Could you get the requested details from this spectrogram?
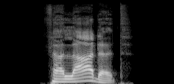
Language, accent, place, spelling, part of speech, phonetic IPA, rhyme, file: German, Germany, Berlin, verladet, verb, [fɛɐ̯ˈlaːdət], -aːdət, De-verladet.ogg
- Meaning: inflection of verladen: 1. second-person plural present 2. second-person plural subjunctive I 3. plural imperative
